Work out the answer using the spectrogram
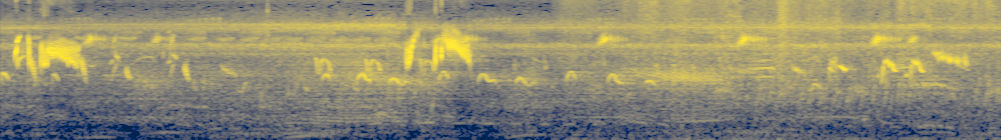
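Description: Many short bird chirps over a steady high drone of insects.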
